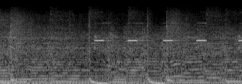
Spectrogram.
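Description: Short high electronic beeps from a digital safe keypad as a code is keyed in: four identical beeps about a third of a second apart, over background music.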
